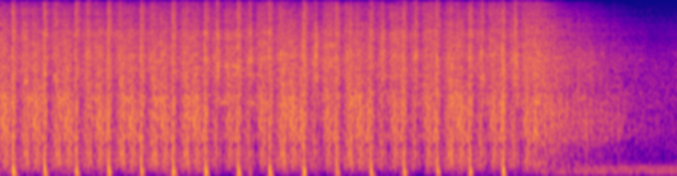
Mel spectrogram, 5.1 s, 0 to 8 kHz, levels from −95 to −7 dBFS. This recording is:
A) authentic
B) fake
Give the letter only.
B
